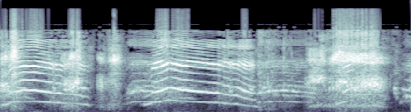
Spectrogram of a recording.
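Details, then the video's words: A female pet dog, acting strangely, gives a run of drawn-out, wavering, sheep-like vocalisations: about four harmonic calls that fall in pitch, each one to one and a half seconds long, with short gaps between them. "my dog making sheep noises"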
